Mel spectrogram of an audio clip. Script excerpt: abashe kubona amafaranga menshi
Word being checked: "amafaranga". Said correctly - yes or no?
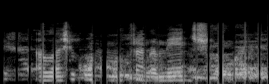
yes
